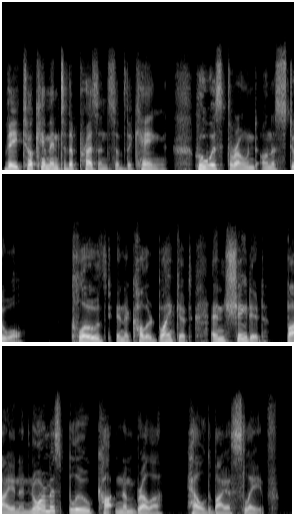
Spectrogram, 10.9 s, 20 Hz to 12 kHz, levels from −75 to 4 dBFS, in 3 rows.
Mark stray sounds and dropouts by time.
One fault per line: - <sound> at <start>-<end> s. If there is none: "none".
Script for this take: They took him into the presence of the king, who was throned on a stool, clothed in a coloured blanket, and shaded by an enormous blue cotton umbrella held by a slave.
none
